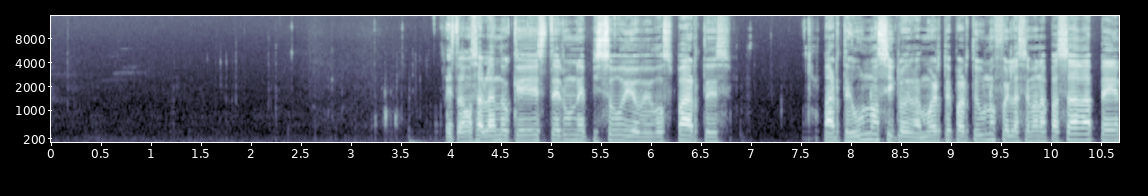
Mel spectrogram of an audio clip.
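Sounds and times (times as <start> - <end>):
soft mouth and swallowing clicks: 1.6 - 4.0, 6.9 - 7.7
cup knocking: 3.3 - 4.0
speech: 4.0 - 6.9, 7.6 - 10.6.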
